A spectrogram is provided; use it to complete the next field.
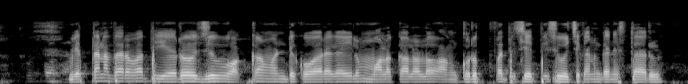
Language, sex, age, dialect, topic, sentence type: Telugu, male, 18-24, Utterandhra, agriculture, question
